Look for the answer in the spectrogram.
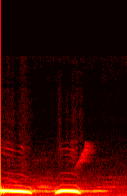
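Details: Spotted dove decoy for trapping, 'giọng thổ pha' call style: a brief fragment of a long sliding coo followed by one arched coo and a soft fading tail.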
